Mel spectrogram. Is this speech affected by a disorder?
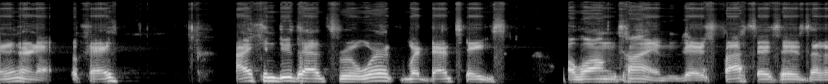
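Yes: cerebral palsy; present since birth.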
